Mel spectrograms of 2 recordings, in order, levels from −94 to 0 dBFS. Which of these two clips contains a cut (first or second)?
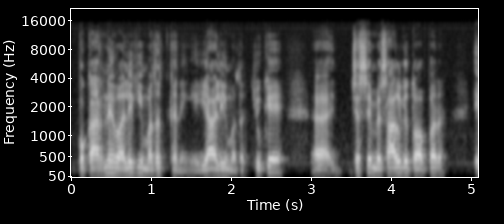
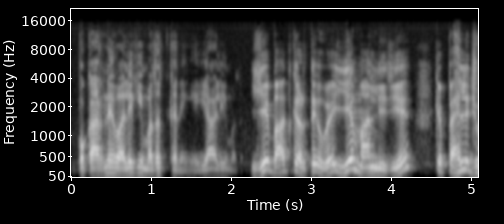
second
